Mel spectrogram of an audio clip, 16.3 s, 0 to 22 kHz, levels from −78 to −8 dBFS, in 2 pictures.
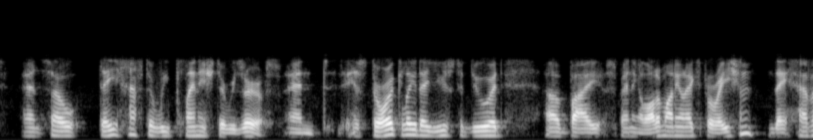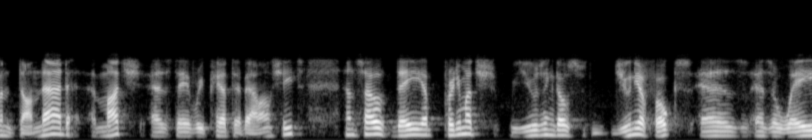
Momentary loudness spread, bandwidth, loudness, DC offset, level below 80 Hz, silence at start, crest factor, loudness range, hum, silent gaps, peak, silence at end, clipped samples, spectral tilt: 12 LU; 4.3 kHz; -19 LUFS; under 0.1%; -72 dBFS; 0.25 s; 18 dB; 2 LU; none; none; -2 dBFS; 0 s; under 0.1%; -5 dB/octave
